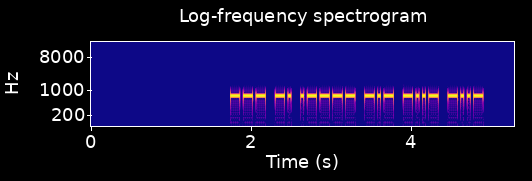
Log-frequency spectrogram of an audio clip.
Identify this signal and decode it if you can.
Morse code, heard as a keyed tone, about 30 wpm, 700 Hz. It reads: ON1KXX
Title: DXCC-100 Call Signs - 6 Characters - 30wpm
